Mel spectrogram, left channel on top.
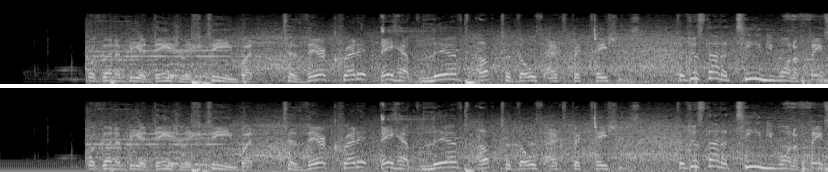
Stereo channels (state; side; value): noise; right; hum, 18 dB below the sound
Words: we're going to be a dangerous team, but to their credit, they have lived up to those expectations. They're just not a team you want to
